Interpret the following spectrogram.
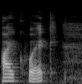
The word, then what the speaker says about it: ICWIC: invitation to a Blog it's called the I CWI I which pronounced iquick and what it is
